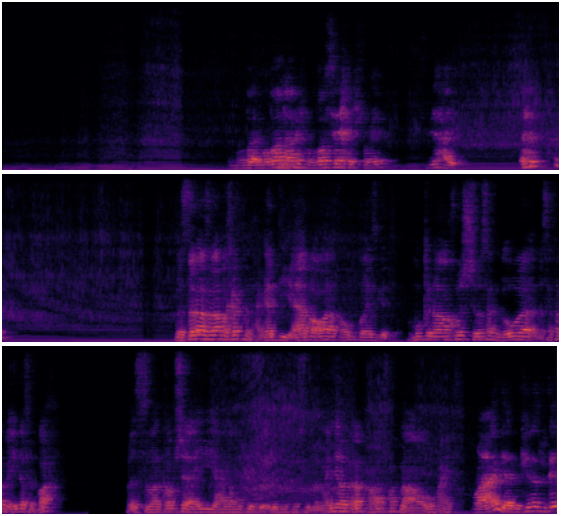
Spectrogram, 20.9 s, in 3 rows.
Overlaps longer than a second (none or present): none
